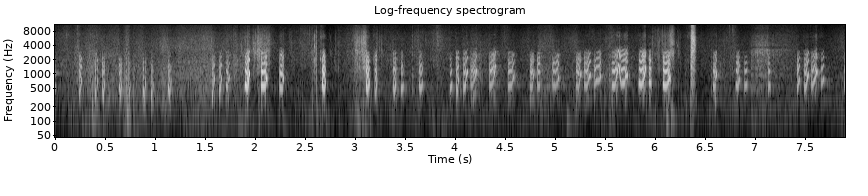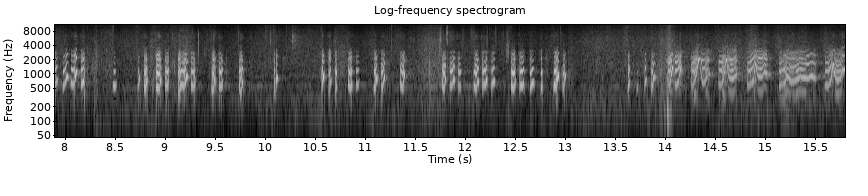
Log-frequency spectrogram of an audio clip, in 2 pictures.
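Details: A domestic guinea pig chattering in a long, busy stream of short clipped squeaks, many per second, with brief pauses and a sharp click near the middle, indoors with little other sound.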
